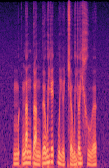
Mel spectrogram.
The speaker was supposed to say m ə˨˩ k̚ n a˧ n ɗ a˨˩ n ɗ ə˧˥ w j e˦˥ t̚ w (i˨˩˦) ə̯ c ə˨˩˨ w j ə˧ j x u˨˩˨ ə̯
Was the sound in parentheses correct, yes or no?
no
